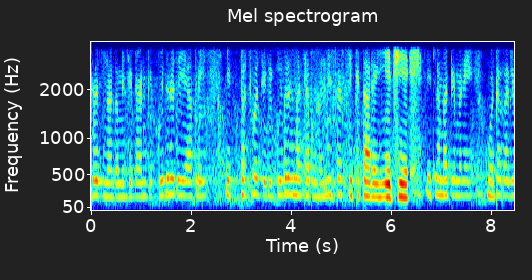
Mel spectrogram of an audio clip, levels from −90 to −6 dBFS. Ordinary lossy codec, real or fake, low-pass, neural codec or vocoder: none; fake; 3.6 kHz; codec, 24 kHz, 3 kbps, HILCodec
